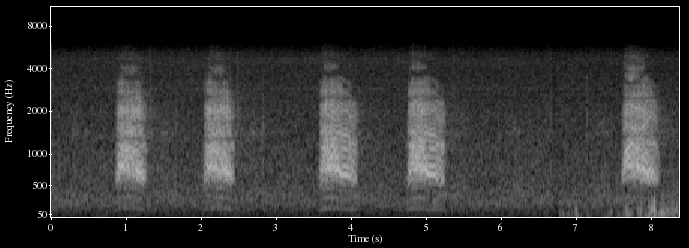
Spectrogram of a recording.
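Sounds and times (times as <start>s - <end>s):
roe deer giving rough raspy barks: 0.8s - 1.4s, 2.0s - 2.5s, 3.6s - 4.1s, 4.8s - 5.3s, 7.6s - 8.1s.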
